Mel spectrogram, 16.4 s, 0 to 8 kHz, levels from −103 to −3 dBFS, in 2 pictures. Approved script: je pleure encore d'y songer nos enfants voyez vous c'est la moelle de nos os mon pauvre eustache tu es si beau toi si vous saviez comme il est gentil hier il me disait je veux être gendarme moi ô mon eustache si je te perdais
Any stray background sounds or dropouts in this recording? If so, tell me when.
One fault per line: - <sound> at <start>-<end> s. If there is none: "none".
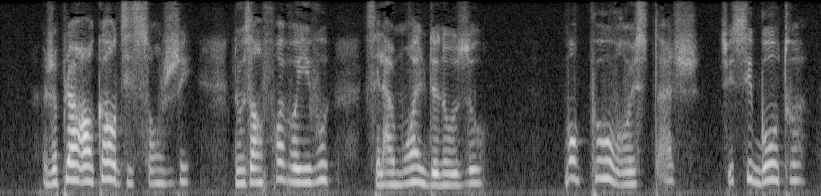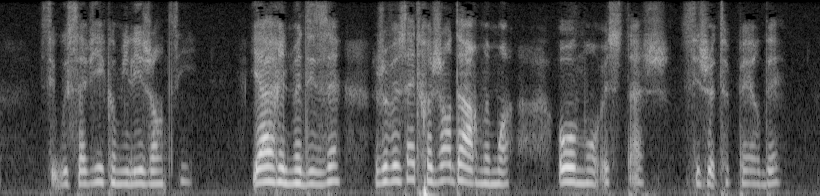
none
